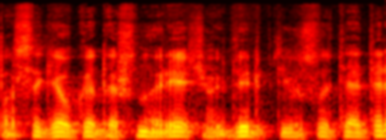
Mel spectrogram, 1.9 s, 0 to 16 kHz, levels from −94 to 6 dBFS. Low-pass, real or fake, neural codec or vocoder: 14.4 kHz; fake; vocoder, 44.1 kHz, 128 mel bands every 256 samples, BigVGAN v2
